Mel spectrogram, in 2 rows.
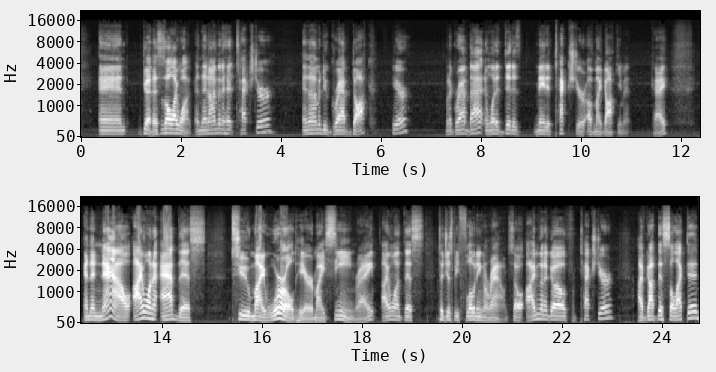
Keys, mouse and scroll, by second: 7.3 ctrl+click, 18.1 ctrl+click, 20.5 d.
